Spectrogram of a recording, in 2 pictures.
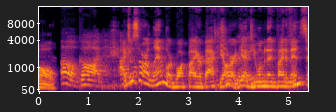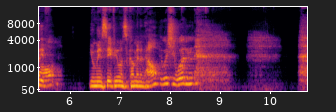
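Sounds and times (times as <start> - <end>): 
speech: 0.0 - 5.8, 6.4 - 8.9
heavy breathing from someone out of breath after hacksawing a metal bolt: 8.5 - 10.7.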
